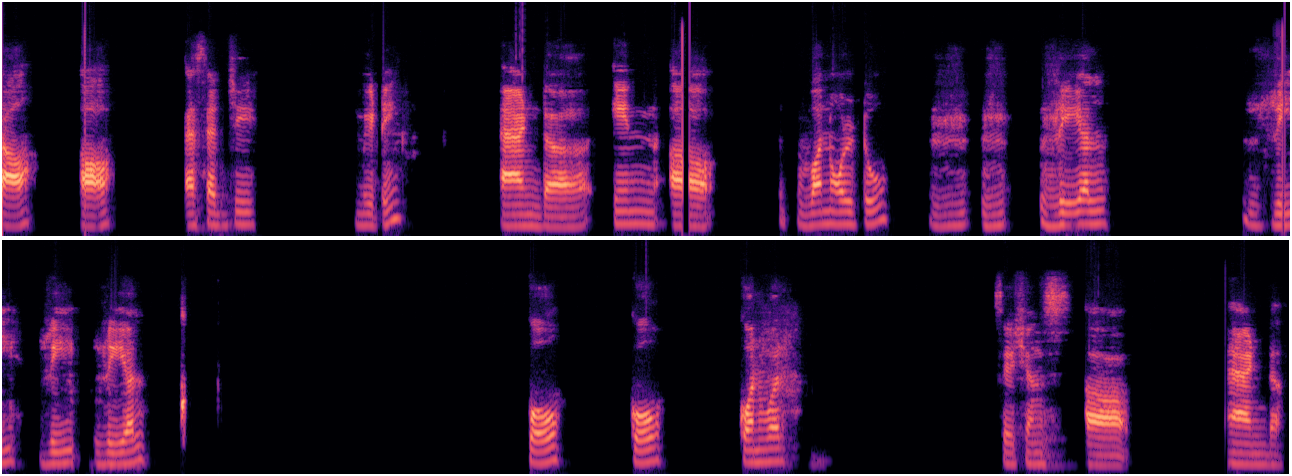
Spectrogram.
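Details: Adult who stammers, in a group practicing stammering techniques such as pullouts; sound and word repetitions audible: stuttering (stammering).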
